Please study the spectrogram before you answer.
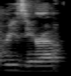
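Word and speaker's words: Re:Zero: how to say this is it rezero R zero yeah rezero all right and you said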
